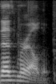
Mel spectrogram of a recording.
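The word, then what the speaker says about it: Esmeralda: is cat lisa raga as esmerelda ah you said it right you even kind of rolled your r i tried that's good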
